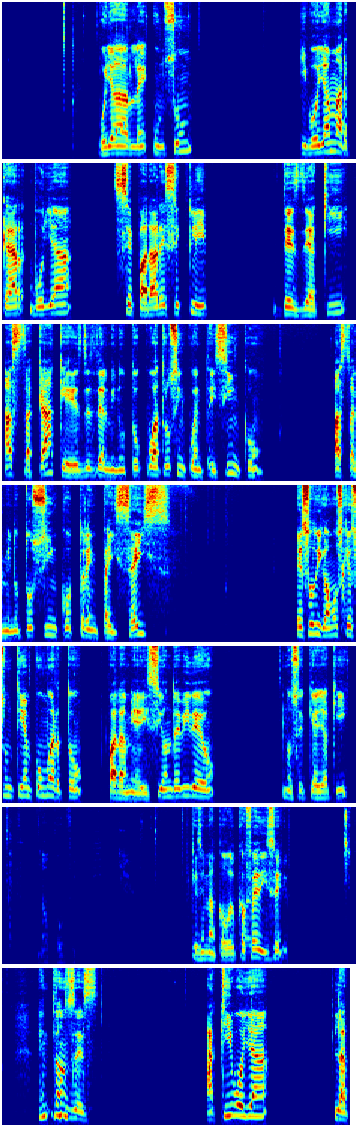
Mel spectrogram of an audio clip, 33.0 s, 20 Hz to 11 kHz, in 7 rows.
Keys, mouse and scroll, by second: 0.8 click, 1.2 click, 1.6 click, 5.9 click, 6.5 click, 12.1 click, 13.5-16.4 drag, 18.7 click, 19.3-22.3 drag, 23.2 click, 25.2 click, 26.5-28.1 drag, 30.3 click.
